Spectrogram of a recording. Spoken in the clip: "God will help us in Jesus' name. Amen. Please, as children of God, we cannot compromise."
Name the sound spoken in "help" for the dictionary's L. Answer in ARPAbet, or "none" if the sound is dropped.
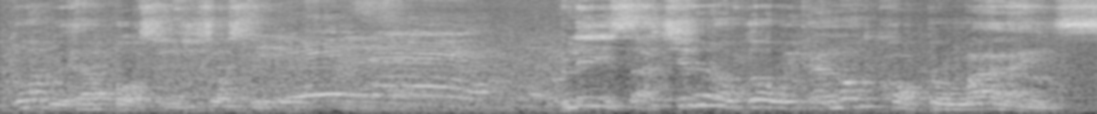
none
